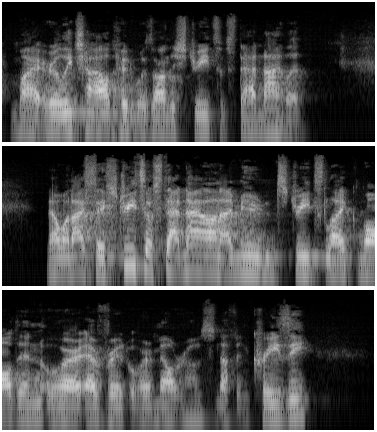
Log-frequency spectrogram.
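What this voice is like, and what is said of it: Northeast US accent, New York-Boston. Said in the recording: “this weird Northeast accent, sometimes it's New Yorkish and sometimes it's Boston”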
